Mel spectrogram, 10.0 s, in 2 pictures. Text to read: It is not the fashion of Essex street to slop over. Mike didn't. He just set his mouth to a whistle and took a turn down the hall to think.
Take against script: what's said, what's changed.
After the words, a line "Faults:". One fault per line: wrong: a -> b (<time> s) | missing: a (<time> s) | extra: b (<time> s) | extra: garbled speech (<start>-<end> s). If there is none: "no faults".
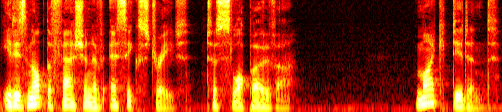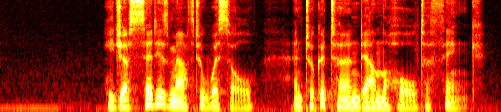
It is not the fashion of Essex street to slop over. Mike didn't. He just set his mouth to whistle and took a turn down the hall to think.
Faults:
missing: a (7.1 s)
